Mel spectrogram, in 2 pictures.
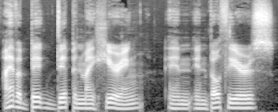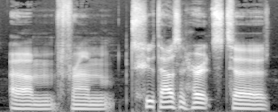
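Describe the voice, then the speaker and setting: Halting man in close, dry casual chat. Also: on the low side, darkish tone, clean tone, no echo. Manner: halting, frequent self-interruptions. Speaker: podcast co-host. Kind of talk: casual conversational podcast chat.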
